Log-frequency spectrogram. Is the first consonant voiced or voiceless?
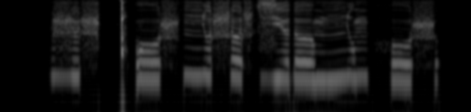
voiced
